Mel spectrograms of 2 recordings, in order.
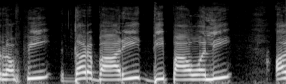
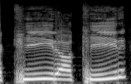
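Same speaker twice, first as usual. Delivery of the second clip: खीर खीर, drawn out slowly; slow syllable reading; much slower than usual. Shown as a demonstration. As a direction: read खीर खीर slowly, word by word. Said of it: "तो आप ऐसे पढ़ना". (धीरे धीरे पढ़ना)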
